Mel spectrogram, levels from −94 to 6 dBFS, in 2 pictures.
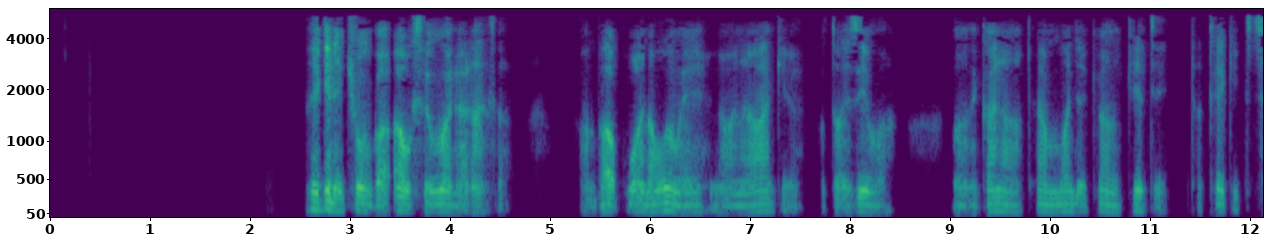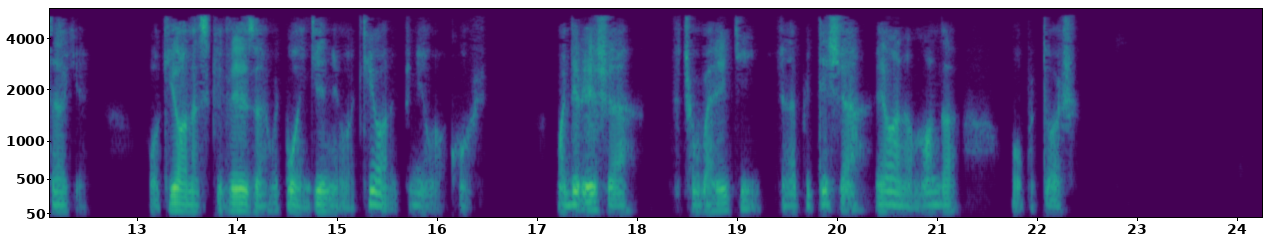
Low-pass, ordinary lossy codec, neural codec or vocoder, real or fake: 5.4 kHz; MP3, 32 kbps; codec, 16 kHz, 1.1 kbps, Voila-Tokenizer; fake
